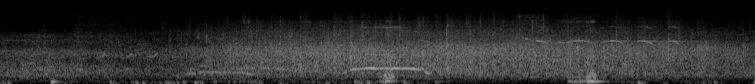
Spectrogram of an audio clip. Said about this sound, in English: You think I'm stretching it? No, you can clap.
